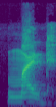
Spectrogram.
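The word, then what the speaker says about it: mild: Option D মাইল্ড। এটা মিল উচ্চারণ করবে না। এটা মাইলড উচ্চারণ করবে।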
